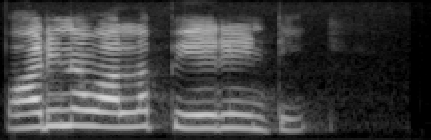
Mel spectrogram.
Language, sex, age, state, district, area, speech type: Telugu, male, 18-30, Telangana, Nalgonda, rural, read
